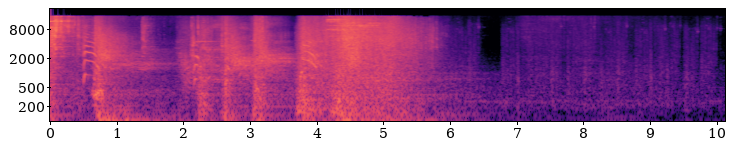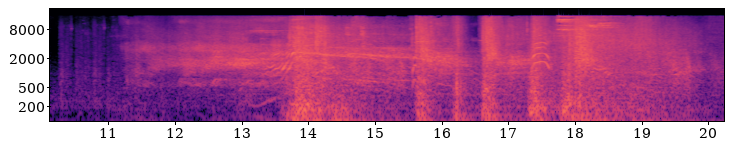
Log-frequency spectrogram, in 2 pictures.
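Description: Magic blasts burst and whoosh.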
